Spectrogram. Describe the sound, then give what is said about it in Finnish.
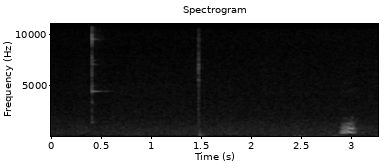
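A single short bark from a neighbour's dog named Devil near the end, preceded by a couple of faint sharp clicks against a quiet background, with no one speaking. “Ja tuo sun koiras on Devil.”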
